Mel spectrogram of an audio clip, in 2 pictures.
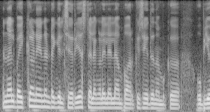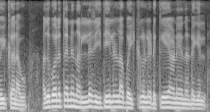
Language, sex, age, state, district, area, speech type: Malayalam, male, 18-30, Kerala, Kozhikode, rural, spontaneous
